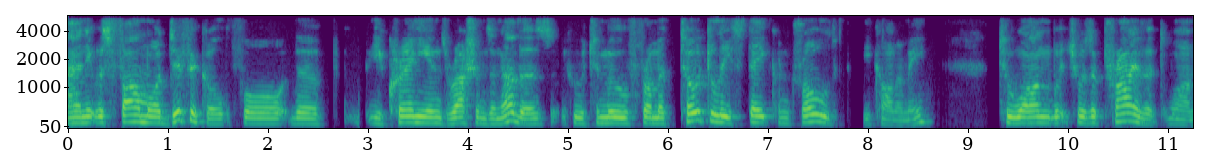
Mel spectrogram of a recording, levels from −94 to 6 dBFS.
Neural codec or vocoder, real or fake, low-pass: none; real; 5.4 kHz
